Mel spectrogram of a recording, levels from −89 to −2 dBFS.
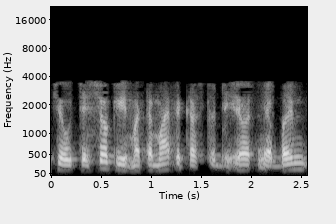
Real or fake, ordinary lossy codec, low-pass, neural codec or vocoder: fake; MP3, 24 kbps; 3.6 kHz; codec, 16 kHz, 2 kbps, FreqCodec, larger model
